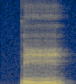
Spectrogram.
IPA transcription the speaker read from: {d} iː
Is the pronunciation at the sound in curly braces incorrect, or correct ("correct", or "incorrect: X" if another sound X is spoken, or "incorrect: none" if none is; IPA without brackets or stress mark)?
incorrect: ɾ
